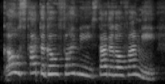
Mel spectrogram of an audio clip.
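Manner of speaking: hint of a nagging crowd; mimicking pushy people. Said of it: "I got people".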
